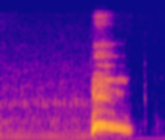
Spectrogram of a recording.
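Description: A person's short, wordless 'huh' about a second in, its pitch falling away. Before it there is only a faint, steady electronic hum.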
